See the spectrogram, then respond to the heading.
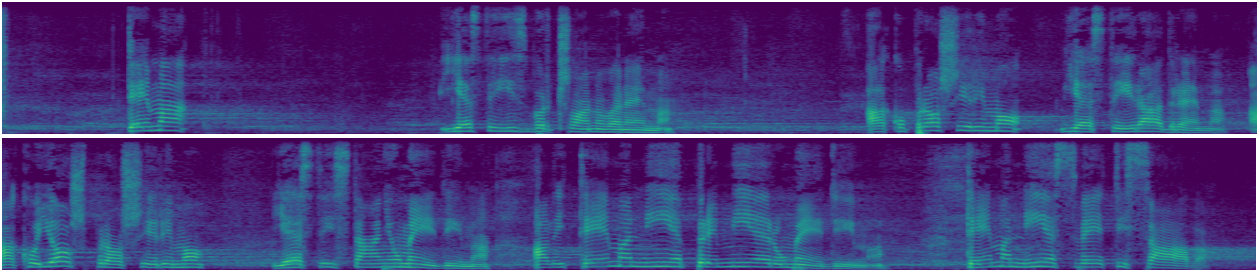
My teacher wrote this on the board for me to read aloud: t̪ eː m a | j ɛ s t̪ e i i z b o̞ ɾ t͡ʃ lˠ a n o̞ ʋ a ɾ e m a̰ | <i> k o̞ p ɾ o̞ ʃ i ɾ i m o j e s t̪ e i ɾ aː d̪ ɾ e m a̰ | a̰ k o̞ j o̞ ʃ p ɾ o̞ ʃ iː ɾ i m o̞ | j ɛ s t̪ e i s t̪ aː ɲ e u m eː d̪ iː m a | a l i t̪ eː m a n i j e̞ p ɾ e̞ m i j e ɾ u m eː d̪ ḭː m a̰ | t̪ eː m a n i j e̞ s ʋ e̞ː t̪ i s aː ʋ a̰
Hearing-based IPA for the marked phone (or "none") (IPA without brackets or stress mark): a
